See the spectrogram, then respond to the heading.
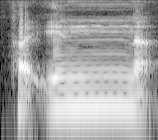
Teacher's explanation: फ़इन्न, नून मुशद्दद पर गुन्ना होगा।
